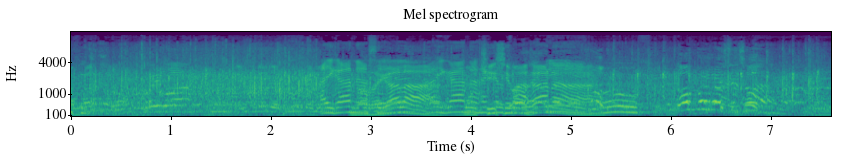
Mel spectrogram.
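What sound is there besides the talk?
crowd applauding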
